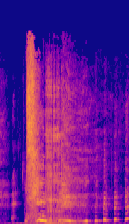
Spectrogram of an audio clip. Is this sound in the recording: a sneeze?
yes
